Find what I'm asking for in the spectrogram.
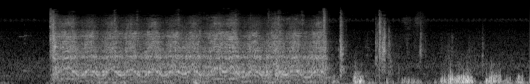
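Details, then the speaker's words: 1963 Allis-Chalmers loader with 1978 Monte Carlo 305 V8, first start after 5.5 years, third try: starter grinds about three seconds, engine sputters a few uneven firings on squirted fuel, then dies; catching but not running. "Here we go for try number 3. Oh yeah, that's starting to happen."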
